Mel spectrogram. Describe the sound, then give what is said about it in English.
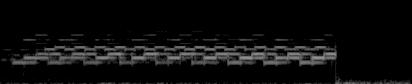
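A telephone bell rings in one steady, bright, continuous burst that stops abruptly, followed by quiet. “And my telephone's been ringing all day long.”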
